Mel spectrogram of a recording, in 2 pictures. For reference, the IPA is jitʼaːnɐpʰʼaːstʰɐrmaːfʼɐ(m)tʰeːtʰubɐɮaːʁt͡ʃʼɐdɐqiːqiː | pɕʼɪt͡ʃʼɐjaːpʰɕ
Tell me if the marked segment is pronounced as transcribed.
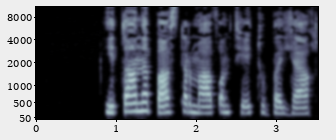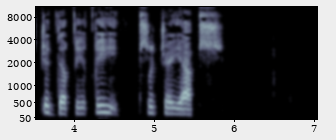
yes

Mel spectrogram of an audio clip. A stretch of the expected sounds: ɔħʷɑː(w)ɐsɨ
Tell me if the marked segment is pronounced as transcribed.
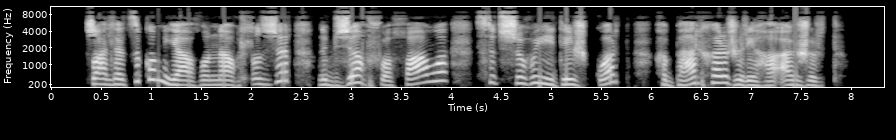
yes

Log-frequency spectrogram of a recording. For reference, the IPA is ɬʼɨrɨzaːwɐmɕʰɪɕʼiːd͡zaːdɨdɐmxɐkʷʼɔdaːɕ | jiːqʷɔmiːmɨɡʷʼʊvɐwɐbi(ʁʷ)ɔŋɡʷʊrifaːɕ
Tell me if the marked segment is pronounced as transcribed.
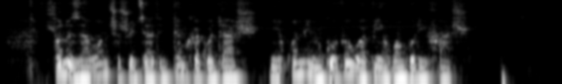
yes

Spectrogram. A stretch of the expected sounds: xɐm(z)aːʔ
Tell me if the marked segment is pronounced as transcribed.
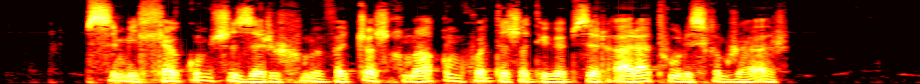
no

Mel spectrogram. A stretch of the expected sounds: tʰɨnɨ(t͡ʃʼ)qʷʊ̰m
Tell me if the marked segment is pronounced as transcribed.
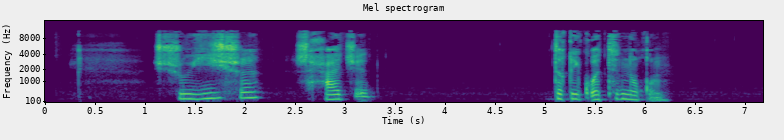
no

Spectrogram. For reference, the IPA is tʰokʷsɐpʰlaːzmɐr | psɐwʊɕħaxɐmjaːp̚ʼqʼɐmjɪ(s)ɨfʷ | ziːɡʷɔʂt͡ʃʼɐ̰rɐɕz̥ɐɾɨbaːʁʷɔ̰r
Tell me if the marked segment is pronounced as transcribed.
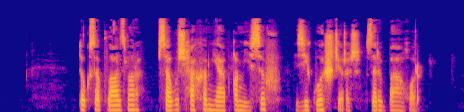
yes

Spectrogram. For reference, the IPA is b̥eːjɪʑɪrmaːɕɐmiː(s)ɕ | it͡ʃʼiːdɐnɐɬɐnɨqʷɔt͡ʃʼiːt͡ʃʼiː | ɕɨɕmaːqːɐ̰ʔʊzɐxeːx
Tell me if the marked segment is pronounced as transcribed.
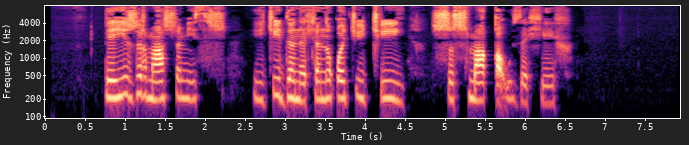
yes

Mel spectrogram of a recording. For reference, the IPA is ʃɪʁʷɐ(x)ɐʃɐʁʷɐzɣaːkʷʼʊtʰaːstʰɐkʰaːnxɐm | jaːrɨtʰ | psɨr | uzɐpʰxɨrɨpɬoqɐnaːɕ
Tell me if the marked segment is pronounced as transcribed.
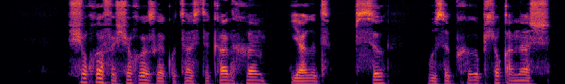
no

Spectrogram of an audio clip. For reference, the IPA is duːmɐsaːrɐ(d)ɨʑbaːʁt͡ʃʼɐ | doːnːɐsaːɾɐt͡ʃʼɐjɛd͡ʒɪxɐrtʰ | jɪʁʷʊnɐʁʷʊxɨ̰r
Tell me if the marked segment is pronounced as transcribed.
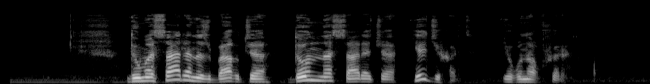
no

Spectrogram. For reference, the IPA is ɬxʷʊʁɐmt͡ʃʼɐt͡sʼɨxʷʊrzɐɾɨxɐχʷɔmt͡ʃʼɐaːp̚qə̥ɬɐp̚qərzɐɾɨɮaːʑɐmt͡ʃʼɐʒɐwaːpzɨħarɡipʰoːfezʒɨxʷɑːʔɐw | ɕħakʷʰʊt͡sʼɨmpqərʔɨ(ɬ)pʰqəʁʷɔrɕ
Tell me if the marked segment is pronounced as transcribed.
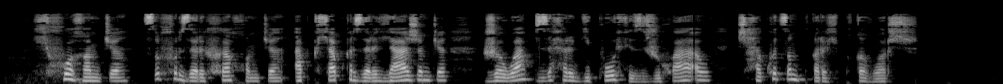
yes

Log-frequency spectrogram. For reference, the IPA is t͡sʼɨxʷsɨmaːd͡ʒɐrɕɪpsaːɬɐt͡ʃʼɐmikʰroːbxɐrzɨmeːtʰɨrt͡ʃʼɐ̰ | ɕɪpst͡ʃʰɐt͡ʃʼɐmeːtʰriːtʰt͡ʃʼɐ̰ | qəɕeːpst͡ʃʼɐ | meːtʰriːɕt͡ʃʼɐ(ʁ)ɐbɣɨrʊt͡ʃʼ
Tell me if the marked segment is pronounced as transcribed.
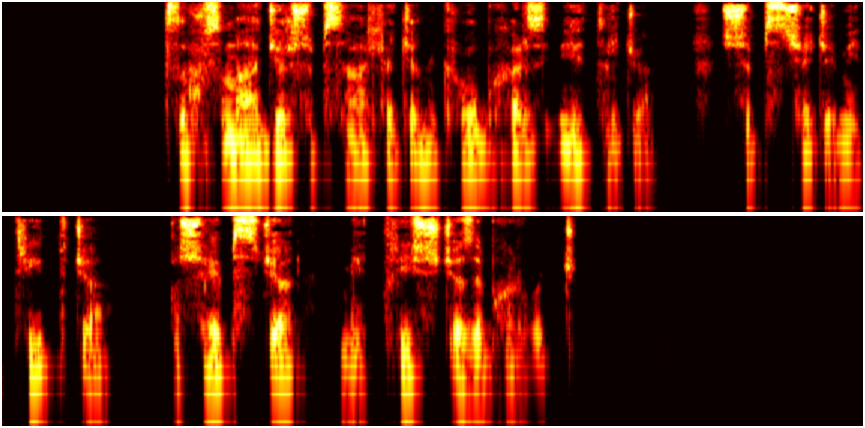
no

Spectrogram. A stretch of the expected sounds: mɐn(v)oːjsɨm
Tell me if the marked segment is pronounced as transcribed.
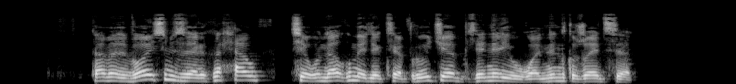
yes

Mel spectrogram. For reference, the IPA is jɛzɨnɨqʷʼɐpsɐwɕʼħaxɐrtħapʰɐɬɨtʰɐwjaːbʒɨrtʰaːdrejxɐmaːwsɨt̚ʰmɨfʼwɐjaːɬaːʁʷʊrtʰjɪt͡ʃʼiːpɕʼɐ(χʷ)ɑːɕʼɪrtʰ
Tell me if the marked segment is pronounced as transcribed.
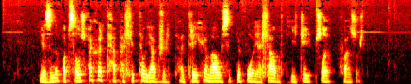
no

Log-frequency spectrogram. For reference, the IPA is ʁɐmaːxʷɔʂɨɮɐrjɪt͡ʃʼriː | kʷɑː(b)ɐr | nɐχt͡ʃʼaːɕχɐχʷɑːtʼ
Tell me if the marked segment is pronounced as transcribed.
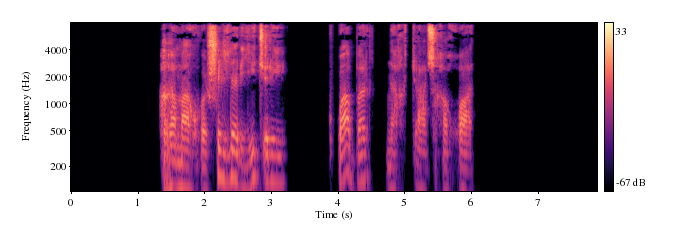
yes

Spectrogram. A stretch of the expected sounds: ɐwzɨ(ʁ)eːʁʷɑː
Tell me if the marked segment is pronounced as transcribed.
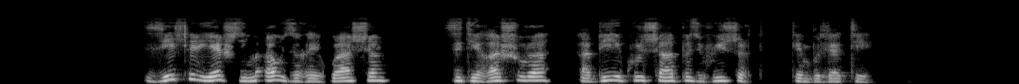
yes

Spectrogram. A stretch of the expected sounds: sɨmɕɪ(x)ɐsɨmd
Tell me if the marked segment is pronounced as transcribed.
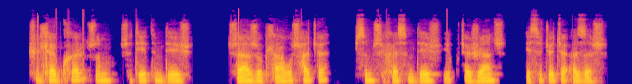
yes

